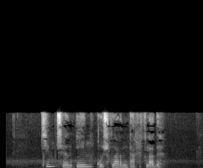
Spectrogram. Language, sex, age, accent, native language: Uzbek, female, 19-29, Toshkent viloyati, Uzbek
